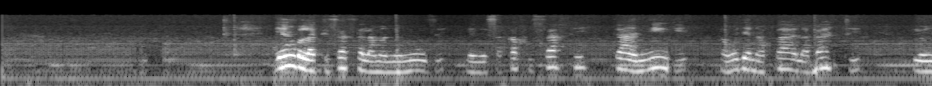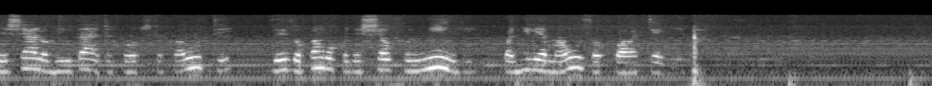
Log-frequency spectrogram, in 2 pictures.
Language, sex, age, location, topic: Swahili, female, 18-24, Dar es Salaam, finance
